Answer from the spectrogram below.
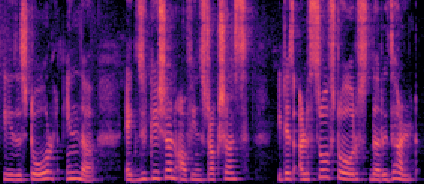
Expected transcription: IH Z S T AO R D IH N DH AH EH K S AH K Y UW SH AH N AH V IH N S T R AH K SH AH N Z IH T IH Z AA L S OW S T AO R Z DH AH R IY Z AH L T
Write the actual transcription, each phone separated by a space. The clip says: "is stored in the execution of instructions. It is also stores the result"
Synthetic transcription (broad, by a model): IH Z S T AO R D IH N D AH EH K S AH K Y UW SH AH N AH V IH N S T R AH K SH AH N S IH T IH Z AA L S OW S T AO R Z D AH R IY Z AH L T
